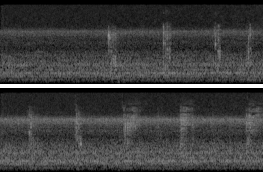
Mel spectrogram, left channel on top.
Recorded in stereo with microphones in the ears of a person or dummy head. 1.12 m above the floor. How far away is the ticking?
No ticking in this recording.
